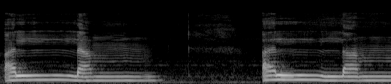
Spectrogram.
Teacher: میم ساکن ہے تو ساکن لیٹر کا ٹائم ہوگا 1.5 حرکت کا · نون بالکل کوائٹ ہو جائے گا، اپنی ساؤنڈ ختم کر دے گا، الف ڈائریکٹ لام سے ملے گا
